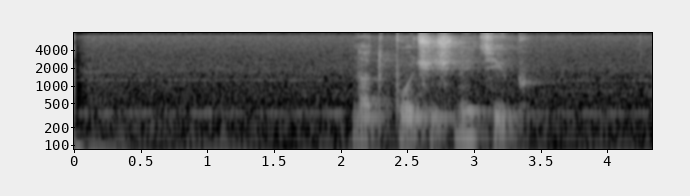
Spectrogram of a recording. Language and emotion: Russian, neutral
